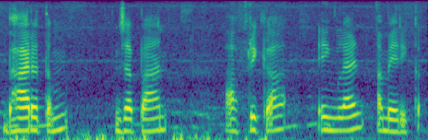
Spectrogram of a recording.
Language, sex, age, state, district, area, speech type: Sanskrit, female, 18-30, Karnataka, Davanagere, urban, spontaneous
